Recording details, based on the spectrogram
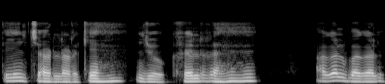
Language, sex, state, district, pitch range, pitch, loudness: Hindi, male, Bihar, Patna, 135-155 Hz, 140 Hz, -18 LUFS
